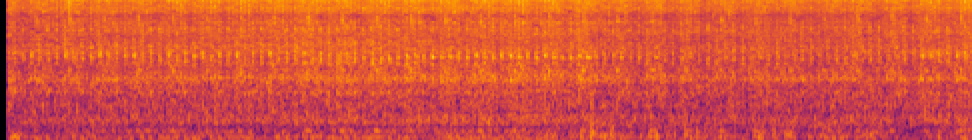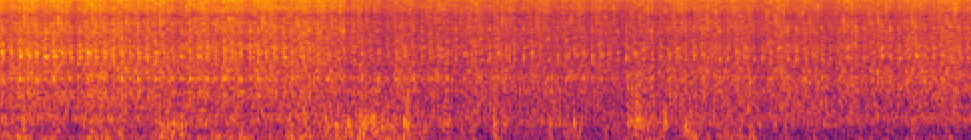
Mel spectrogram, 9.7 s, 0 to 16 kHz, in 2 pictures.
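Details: 2011 Mini Cooper S petrol engine idling rough and uneven with a shaky, stumbling pulse and vibration from a cylinder misfire; ignition coil replacement is the fix.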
